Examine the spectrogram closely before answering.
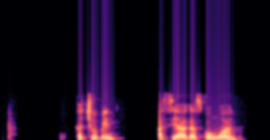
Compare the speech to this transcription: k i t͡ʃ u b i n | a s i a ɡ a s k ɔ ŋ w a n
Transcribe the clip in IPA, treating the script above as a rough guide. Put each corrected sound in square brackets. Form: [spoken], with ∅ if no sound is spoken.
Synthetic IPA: k [a] t͡ʃ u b i n | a s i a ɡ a s k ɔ ŋ w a n

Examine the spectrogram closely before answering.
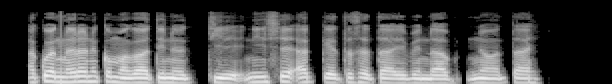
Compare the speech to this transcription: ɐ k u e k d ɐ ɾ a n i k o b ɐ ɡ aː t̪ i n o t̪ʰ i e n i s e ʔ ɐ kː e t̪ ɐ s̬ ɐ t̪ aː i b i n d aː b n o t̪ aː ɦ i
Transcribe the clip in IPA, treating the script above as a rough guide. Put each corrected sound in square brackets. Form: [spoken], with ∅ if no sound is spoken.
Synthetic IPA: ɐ k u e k [n] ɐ ɾ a n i k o [m] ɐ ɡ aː t̪ i n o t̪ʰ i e n i s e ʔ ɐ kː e t̪ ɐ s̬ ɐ t̪ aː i b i n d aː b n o t̪ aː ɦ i

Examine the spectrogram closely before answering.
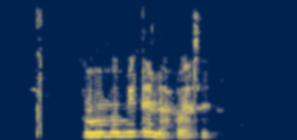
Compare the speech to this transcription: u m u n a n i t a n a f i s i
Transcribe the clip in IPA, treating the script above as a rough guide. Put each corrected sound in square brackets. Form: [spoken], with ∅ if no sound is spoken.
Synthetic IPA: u m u [m] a [m] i t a n a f [a] s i

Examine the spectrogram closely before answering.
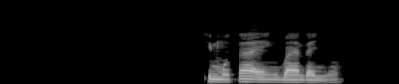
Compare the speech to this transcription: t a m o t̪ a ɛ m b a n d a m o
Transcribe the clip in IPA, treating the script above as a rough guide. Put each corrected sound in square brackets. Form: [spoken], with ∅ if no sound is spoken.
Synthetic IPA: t [i] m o t̪ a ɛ [ŋ] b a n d a [ɲ] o

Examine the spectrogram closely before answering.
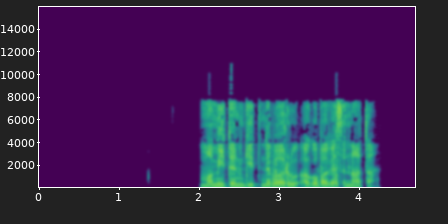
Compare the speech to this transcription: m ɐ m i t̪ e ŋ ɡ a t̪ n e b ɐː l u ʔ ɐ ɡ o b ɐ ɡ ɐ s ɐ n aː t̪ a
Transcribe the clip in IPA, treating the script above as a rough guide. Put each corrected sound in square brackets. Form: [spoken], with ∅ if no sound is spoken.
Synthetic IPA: m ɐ m i t̪ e [n] ɡ [i] t̪ n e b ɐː [ɾ] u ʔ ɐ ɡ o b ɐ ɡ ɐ s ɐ n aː t̪ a

